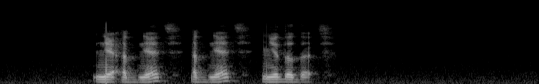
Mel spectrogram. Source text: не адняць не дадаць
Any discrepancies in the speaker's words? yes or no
yes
